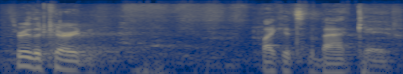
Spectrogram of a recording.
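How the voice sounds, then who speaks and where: A man's voice: low voice, lively intonation, a little slow. A man moderating a live panel, teasing and joking as he goes. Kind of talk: jokey live panel hosting. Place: large convention hall with live audience. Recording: echoey hall, audience and background noise.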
